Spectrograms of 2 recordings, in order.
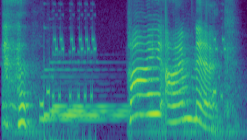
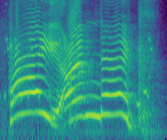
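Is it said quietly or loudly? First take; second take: quietly; loudly. First: It is said fairly quietly. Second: It is said loudly.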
